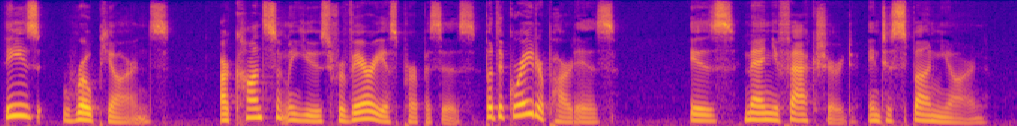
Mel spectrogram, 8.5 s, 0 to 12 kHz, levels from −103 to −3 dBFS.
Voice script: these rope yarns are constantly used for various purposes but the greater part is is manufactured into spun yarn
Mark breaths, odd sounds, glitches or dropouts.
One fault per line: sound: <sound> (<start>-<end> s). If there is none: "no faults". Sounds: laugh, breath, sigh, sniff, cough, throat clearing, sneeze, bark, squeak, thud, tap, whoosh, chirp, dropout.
no faults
